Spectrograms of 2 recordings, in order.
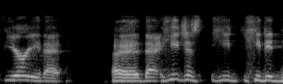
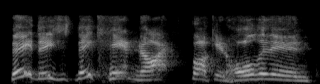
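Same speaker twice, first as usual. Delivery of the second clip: ordinary talk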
